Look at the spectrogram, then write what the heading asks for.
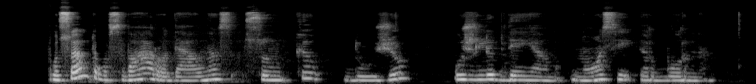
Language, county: Lithuanian, Alytus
